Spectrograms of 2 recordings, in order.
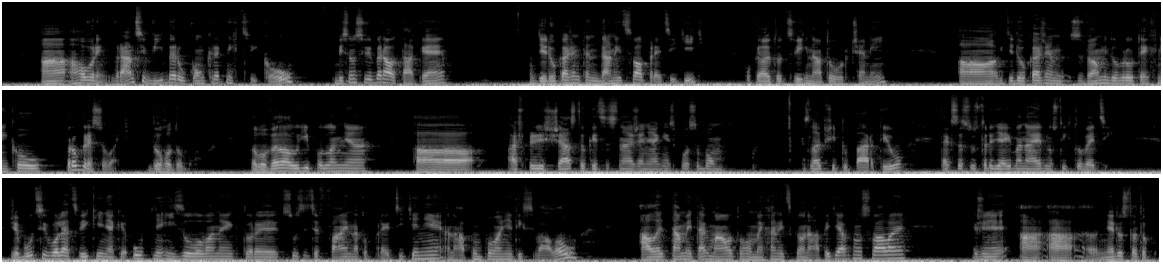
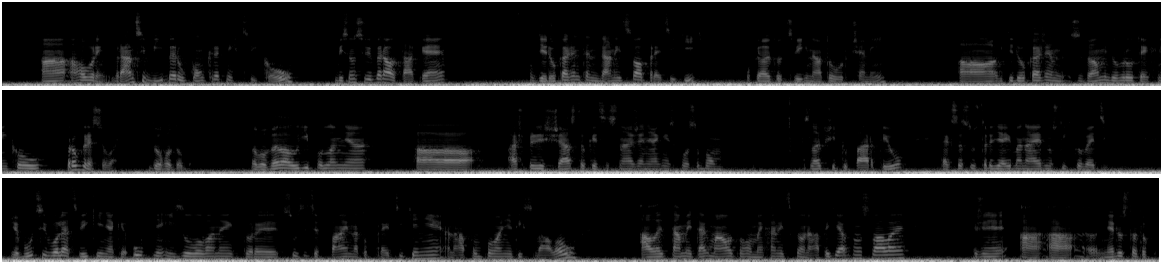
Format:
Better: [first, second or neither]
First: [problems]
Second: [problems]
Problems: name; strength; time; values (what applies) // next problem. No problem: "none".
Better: first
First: low rumble; faint; throughout; 20 dB below the speech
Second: low rumble; loud; throughout; 4 dB below the speech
